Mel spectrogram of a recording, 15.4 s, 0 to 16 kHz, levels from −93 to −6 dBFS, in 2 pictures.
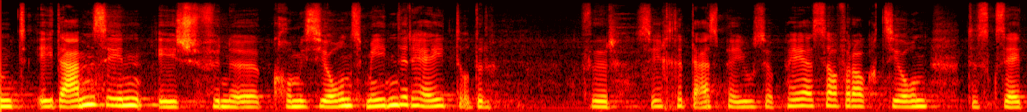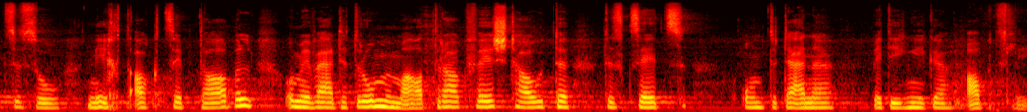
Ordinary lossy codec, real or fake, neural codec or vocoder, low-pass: AAC, 96 kbps; fake; vocoder, 44.1 kHz, 128 mel bands every 256 samples, BigVGAN v2; 14.4 kHz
